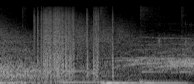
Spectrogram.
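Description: Fireworks sound effect triggered during a livestream, a continuous two-second burst of crackling pops and booming thumps, loud and dense with no talking over it.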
